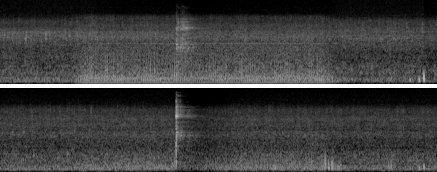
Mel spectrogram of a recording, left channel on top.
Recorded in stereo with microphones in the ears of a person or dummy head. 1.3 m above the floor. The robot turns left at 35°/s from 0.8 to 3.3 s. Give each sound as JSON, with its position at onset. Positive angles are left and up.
{"t": 1.8, "sound": "breaking glass", "side_deg": -55, "distance_m": 3.0}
